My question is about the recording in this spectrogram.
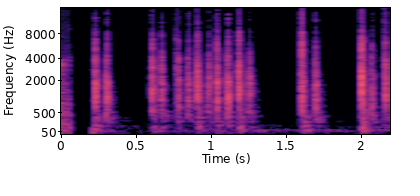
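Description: Computer keyboard typing: a quick, irregular run of key clicks with a short break near the end, laid in as a typing sound effect under an on-screen title.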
